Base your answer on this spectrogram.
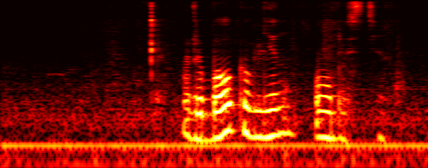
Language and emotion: Russian, neutral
